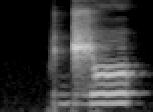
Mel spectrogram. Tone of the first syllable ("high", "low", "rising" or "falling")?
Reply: high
